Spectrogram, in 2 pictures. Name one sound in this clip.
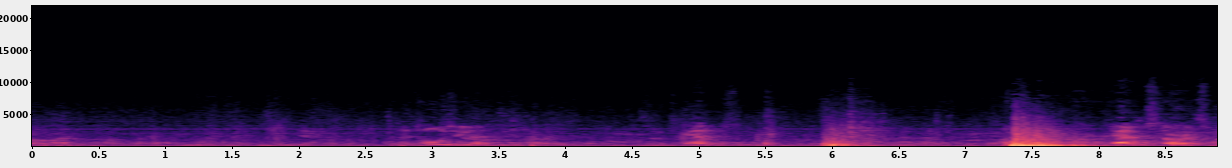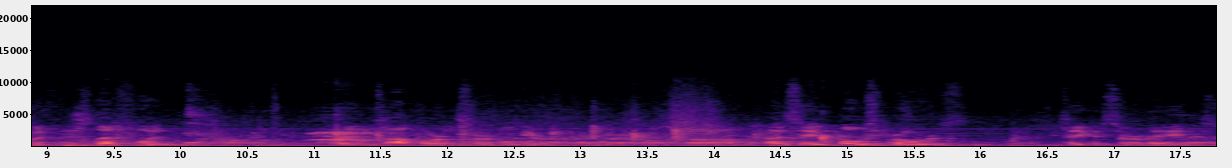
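Several men talk to each other nearby.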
